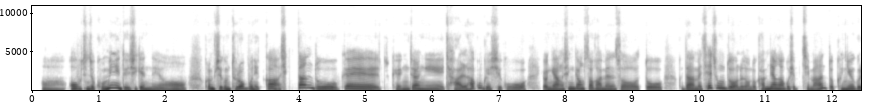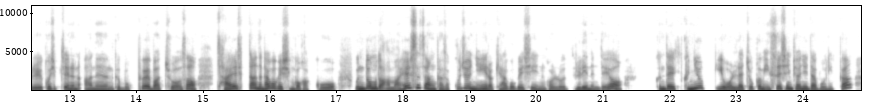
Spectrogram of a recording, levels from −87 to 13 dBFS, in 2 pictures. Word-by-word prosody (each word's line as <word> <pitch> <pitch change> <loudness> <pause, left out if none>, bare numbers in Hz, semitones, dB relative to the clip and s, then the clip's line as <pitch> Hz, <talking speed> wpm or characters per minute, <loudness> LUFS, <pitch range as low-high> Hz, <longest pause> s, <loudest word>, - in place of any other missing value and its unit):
아. 170 -1 -8
어 240 -1 +2
진짜 220 0 +1
고민이 265 +9 +5
되시겠네요. 170 -5 -1 0.3
그럼 255 -2 +5
지금 215 -2 +1
들어 255 +6 +4
보니까 250 - 0
식단도 240 - 0
꽤 255 -4 +2 0.2
굉장히 195 -1 -2
잘 160 +2 -2
하고 280 - -1
계시고 175 - -4 0.3
영양 190 +3 +1
신경 250 +3 +3
써 230 -1 -1
가면서 180 -2 -2
또 210 -2 -1 0.2
그다음에 180 -3 0
체중도 290 - +2
어느 165 +2 -3
정도 165 0 -5
감량하고 235 +4 +3
싶지만 225 - -3
또 235 - -2
근육을 215 +1 0
잃고 200 +6 0
싶지는 220 -4 -2
않은 175 0 -4
그 175 - -6
목표에 170 - -1
맞추어서 195 - -1 0.3
잘 230 +8 +2
식단을 255 -2 +2
하고 285 +1 +4
계신 235 -4 -1
것 195 - 0
같고 185 +3 -5 0.3
운동도 245 +1 +6
아마 150 +2 -4
헬스장 285 - +3
가서 165 -2 -6
꾸준히 255 -5 0
이렇게 185 -3 -2
하고 225 +2 -3
계신 185 -3 -5
걸로 160 -1 -7
들리는데요. 190 - -1 0.5
근데 245 +1 +4
근육이 250 0 +3
원래 170 +1 +1
조금 235 +3 -1
있으신 255 +9 +1
편이다 225 -4 +2
보니까 180 - -2
210 Hz, 330 characters per minute, -23 LUFS, 175-245 Hz, 0.5 s, 운동도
